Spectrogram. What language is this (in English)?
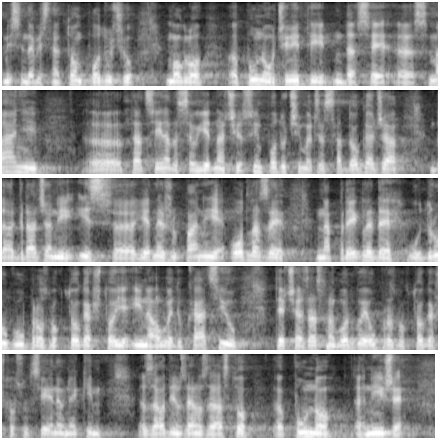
Croatian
